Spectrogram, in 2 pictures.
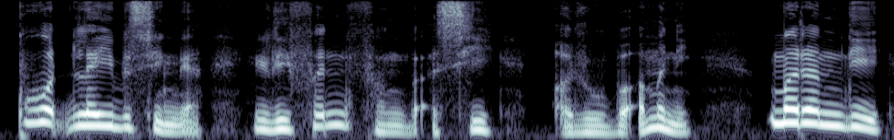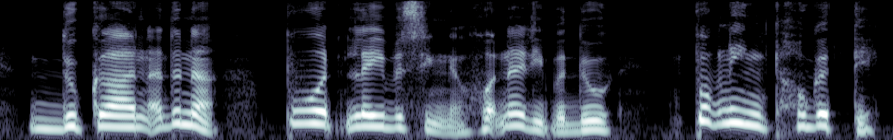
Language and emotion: Manipuri, disgusted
